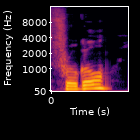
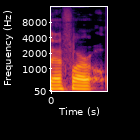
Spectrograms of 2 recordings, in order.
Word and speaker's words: Froogle: You're being careful with your money, but it's Froogle. – Oh, I see. – Like spelled like Google.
